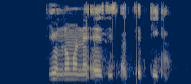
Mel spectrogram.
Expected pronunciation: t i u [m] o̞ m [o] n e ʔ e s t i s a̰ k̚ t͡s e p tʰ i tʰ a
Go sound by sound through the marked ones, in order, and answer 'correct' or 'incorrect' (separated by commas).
incorrect, correct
